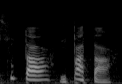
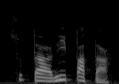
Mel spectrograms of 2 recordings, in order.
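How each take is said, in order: First: The word is grouped with a break after 수다. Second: The word is grouped with a break after 수다니. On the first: The speaker calls it right. "수다 니 빠따죠" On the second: The speaker calls it wrong. "수다니 빠따가 아니고"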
